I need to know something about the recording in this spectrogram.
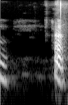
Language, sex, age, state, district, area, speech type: Kannada, female, 30-45, Karnataka, Gadag, rural, spontaneous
